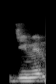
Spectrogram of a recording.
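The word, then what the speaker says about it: ج: বা তা হা জিম জিমের উচ্চারণটা স্বাভাবিকভাবে হয় না একটু জোর দিয়ে উচ্চারণ করতে হয় জিমের উপর একটু প্রেসার লাগে জিম এভাবে জিম তারপরে আছে হা খ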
